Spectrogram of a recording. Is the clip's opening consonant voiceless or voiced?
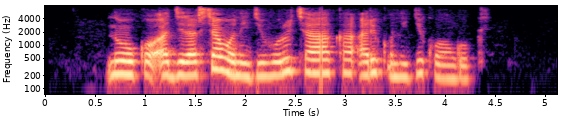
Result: voiced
